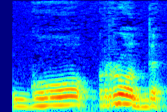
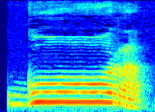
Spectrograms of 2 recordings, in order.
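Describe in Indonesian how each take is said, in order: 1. Kedua vokal terdengar seperti o; diakhiri dengan d. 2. Vokal kedua terdengar seperti a; diakhiri dengan t. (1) "G O go, R O ro, D gorod" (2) "huruf O tidak mendapat penekanan... bunyinya A... huruf D di belakang kata bunyinya seperti T"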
